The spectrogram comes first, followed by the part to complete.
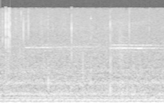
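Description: Steady low electrical hum with faint room tone, no other events.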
